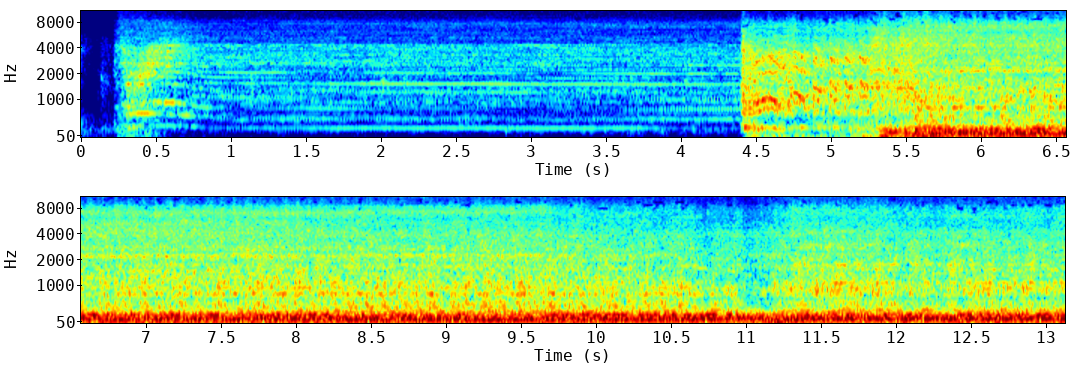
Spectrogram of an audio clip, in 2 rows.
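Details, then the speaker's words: 1995 Dodge 5.9 Magnum V8 in 1951 Dodge dually, new Comp Cams Xtreme Energy 20-746-9 cam, 60lb injectors, GT45 turbo, engine hot: catches and settles into a fast, lumpy idle around 850 with steady cam chop, all eight firing; normal. "that's all eight that's one it's got a pretty good 850 yard again yeah it sounds pretty good"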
